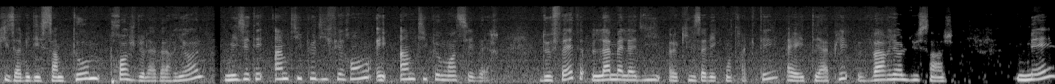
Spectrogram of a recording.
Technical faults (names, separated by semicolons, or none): short stall from a late packet; overdone noise removal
